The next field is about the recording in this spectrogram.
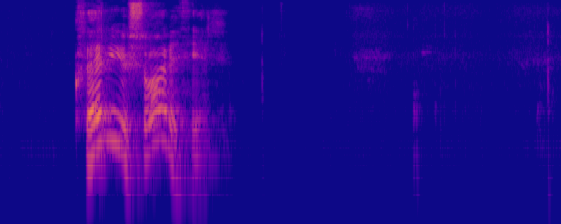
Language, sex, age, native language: Icelandic, male, 10, Icelandic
